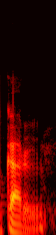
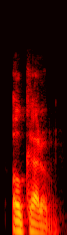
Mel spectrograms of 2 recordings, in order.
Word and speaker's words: Okarun: How do you say his name? Because she was saying it different in there, and I have it written down different. So, Okokun or Okaru? Okarun. Yeah, Okay. Okaru. Okarun. Okay.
